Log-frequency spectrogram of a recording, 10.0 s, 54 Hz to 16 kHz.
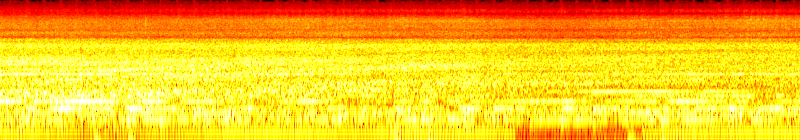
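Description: New Holland CR9070 combine's diesel engine running steadily, a low even hum under a broad rushing hiss.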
